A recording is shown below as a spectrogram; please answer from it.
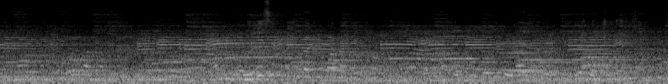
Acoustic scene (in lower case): cafe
